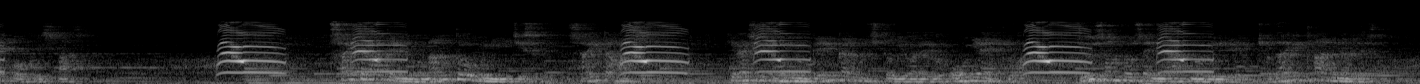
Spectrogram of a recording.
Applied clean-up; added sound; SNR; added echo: none; Meow; -2 dB; reverberation time 1.1 s.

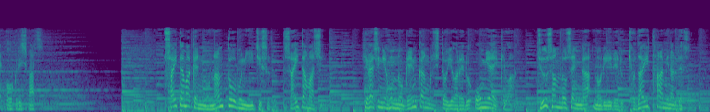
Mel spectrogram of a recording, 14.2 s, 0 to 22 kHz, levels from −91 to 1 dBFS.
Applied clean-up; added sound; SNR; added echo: none; none; none; none.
